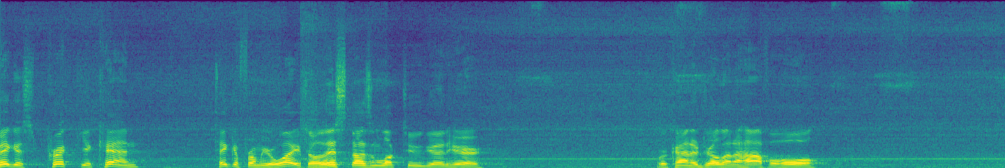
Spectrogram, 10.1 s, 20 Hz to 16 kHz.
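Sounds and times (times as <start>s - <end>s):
faint constant whine: 0.0s - 10.0s
milling machine running: 0.0s - 10.0s.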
